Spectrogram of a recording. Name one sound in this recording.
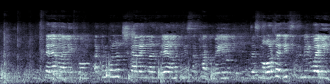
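A woman speaks through a microphone over loudspeakers in a large hall.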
